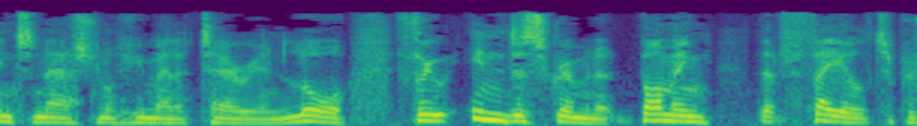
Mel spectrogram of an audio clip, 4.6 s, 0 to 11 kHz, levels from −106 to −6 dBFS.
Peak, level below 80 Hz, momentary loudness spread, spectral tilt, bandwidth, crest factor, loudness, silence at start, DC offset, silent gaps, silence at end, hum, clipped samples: -8 dBFS; -56 dBFS; 8 LU; -5.5 dB/octave; 8 kHz; 14 dB; -23 LUFS; 0 s; under 0.1%; none; 0 s; none; under 0.1%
